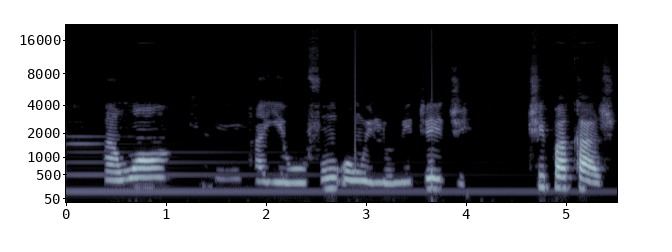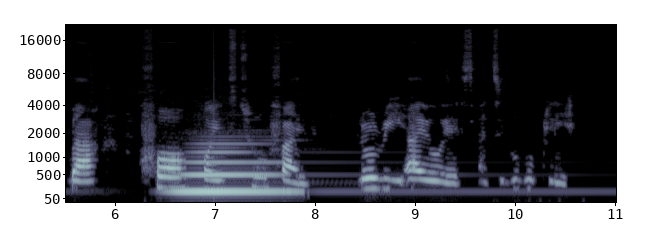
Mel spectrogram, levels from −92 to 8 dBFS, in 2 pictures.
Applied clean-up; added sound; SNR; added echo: classical method spectral subtraction.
